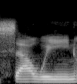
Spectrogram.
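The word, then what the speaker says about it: Samhain: or All Souls of the GAA most often pronounced as saween or Sinn as well as the Feast of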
